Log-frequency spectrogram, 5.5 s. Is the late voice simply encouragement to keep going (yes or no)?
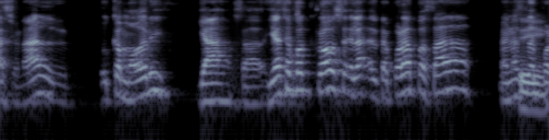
yes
